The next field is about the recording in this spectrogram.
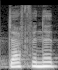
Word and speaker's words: definite: 那例句会是, no one can make a definite decision before he comes back. 在他回来前,没有人能做一个明确的决定。这边要注意define跟definite这两个字的发音。首先define是重音在fine, define,后面的fine这个字是重音。那另外是definite,definite的重音是在前面, definite。 Definite. 另外要注意的是, 这两个字都是DE, 但这两个DE的发音却不同。 Define的DE是E, define. 另外definite的DE是E, definite.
